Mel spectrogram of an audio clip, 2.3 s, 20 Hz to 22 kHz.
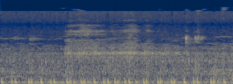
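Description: A QJ Motor SRV300 motorcycle at Cabo da Roca, its engine running nearby with a steady, pulsing low thrum at an even rhythm, heard alone.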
